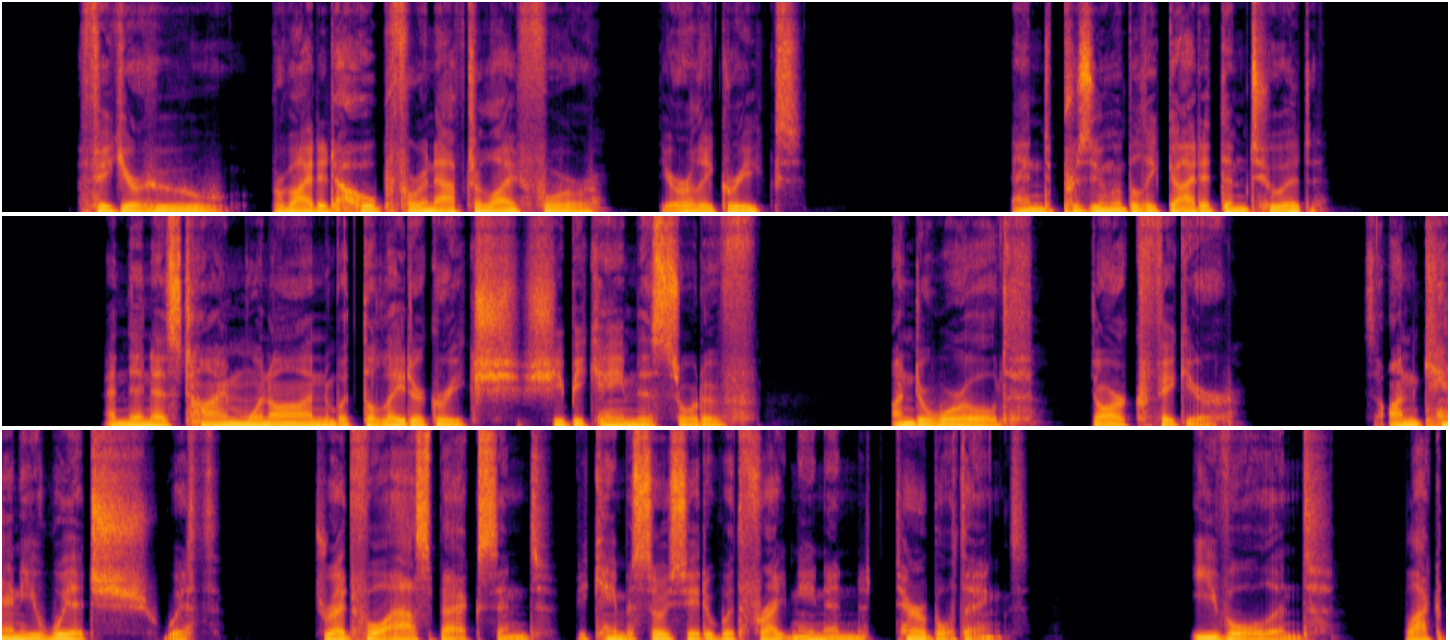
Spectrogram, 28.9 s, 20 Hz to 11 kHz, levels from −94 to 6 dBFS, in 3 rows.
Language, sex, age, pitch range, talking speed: English, male, 30-49, 80-95 Hz, 110 wpm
